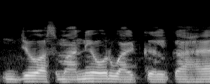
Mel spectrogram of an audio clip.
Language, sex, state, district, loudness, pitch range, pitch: Hindi, male, Jharkhand, Garhwa, -15 LUFS, 120-130 Hz, 120 Hz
